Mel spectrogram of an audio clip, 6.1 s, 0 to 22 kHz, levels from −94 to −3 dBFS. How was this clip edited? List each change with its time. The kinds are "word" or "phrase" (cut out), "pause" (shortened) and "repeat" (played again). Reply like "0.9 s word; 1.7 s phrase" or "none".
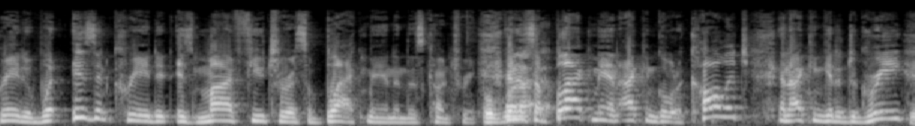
none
